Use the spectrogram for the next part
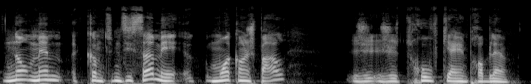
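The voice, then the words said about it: Foreign accent in French. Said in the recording (French): “Oui, tu as un accent, mais on a tous un accent.”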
